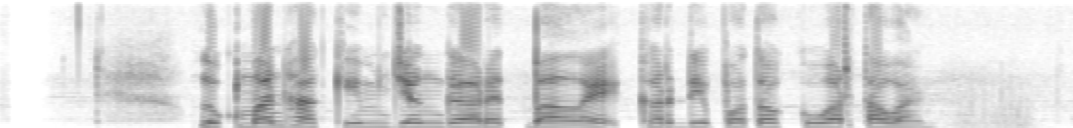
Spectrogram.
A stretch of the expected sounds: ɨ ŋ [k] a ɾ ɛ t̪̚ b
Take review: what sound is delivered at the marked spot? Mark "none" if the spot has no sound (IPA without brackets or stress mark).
ɡ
